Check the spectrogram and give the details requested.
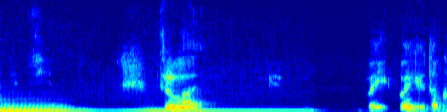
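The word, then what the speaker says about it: Étienne: My name is pronounced Etienne.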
